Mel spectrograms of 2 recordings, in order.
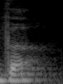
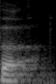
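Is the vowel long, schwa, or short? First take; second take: schwa; schwa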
